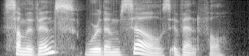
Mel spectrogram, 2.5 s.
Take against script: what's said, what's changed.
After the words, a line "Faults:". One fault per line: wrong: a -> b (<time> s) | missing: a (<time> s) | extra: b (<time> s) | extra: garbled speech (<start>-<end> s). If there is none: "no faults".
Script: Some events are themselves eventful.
Some events were themselves eventful.
Faults:
wrong: are -> were (0.8 s)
